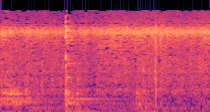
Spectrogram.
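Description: Onion and garlic paste fries in a pan with a steady, high sizzling hiss, broken by two short scraping strokes of a spatula.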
